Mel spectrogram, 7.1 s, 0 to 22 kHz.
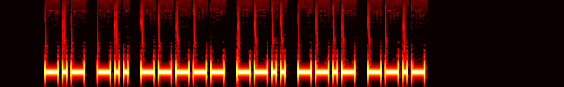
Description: Morse code, heard as a keyed tone, about 22 wpm, 700 Hz. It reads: KD0ZQQ
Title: USA Call Signs - 6 Characters - Repeated 2x - 22wpm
